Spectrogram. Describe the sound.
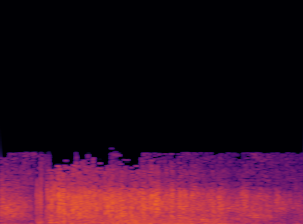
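An explosion from accurate shooting near a field, a sudden loud blast that swells into a sustained, rumbling roar lasting a few seconds before easing slightly, with no voices.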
